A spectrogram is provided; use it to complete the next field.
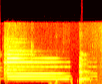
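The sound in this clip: A church bell ringing at a church in the Drôme: a bright, sustained metallic tone rich in overtones, then a brief gap before another strike rings out.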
